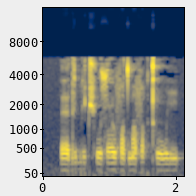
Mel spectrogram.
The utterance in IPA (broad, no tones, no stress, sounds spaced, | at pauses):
ɛ d i b i t͡ʃʰ u s ʕ u f ɵ tˤ m u f i q kʰ u w i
